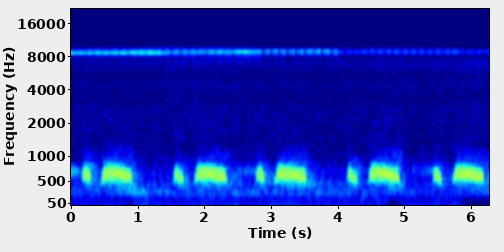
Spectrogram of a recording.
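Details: Tutoring recording of a spotted dove for bird training: five phrases of a quick short note and a longer rounded coo, spaced roughly every 1.3 seconds, over a constant thin high tone.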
